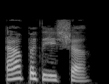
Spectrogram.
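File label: "apothecia", British English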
